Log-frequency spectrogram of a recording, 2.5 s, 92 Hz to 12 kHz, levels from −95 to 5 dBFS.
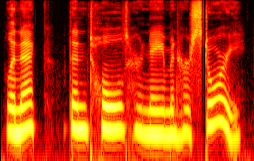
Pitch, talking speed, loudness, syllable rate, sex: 230 Hz, 190 wpm, -15 LUFS, 4.5 syllables/s, female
